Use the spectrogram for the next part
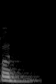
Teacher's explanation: के देख लीजिए प या त त बोल के देखोगे तो जीभ है वह दांतों को स्पर्श करती है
